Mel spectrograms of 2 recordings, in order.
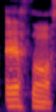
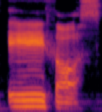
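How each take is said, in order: First: The first vowel is a short 'eh' sound. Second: The first vowel is a long 'ay' sound. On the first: "the little E, is a ethos, so like ethics" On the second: "it has a A sound, so it's athos"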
